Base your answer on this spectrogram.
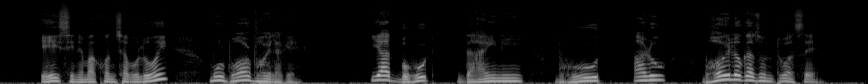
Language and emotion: Assamese, fearful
